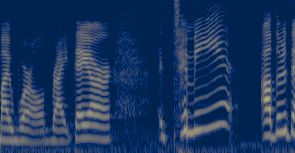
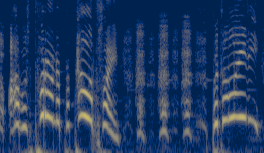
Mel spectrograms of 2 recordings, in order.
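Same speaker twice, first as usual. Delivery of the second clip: high, gasping words between heavy breaths; mock breathless running explanation; 12 semitones higher, 6 dB louder than usual. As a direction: pant it out while running. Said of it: "and I'm, like, running".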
